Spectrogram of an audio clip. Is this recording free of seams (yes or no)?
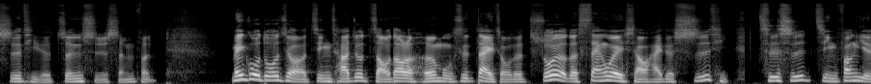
yes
